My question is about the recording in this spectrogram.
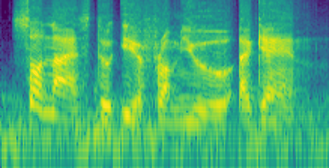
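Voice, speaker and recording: A man doing a pompous French deep-sea explorer. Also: lively intonation, bright, forceful tone, a little hiss or hum, low-quality recording. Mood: grandiose. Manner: grandiose, slow dramatic narration. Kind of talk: comedy radio sketch.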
